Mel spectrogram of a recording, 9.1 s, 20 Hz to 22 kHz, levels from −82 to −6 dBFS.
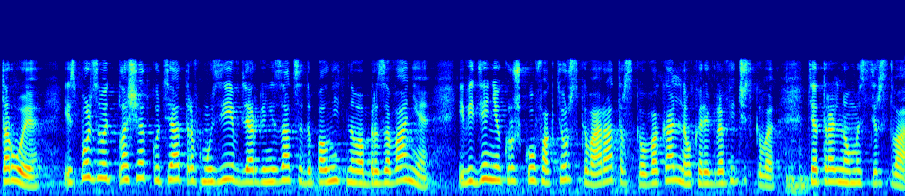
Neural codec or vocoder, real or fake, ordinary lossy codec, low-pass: none; real; none; 7.2 kHz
